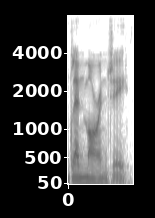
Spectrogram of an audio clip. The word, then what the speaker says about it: Glenmorangie: Bill Lumsden always says actually that the orangey is morangy in Glenmorangie. The orangey is morangy in Glenmorangie. That's how he teaches people how to say it.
